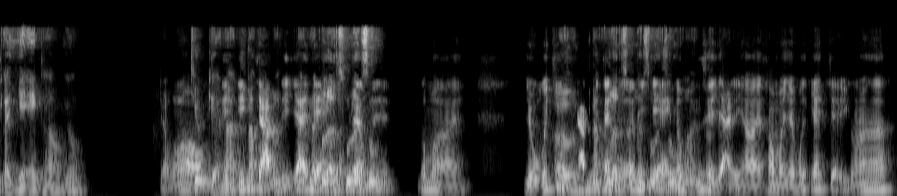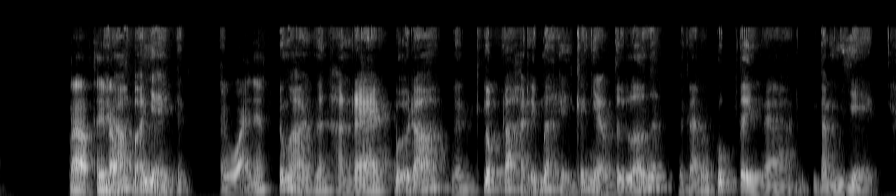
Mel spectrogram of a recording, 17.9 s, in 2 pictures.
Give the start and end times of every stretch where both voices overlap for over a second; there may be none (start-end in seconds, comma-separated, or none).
1.9-4.0, 5.5-7.1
